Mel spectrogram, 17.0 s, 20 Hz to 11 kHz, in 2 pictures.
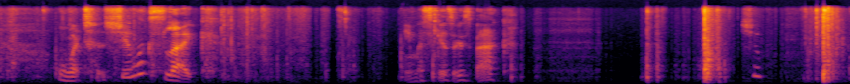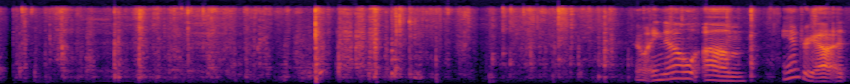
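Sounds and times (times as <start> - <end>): wrapping crinkling and rustling: 1.4 - 3.8, 8.0 - 16.4.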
